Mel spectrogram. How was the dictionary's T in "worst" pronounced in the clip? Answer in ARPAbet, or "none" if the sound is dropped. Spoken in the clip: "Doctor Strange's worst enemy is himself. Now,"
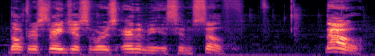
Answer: none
